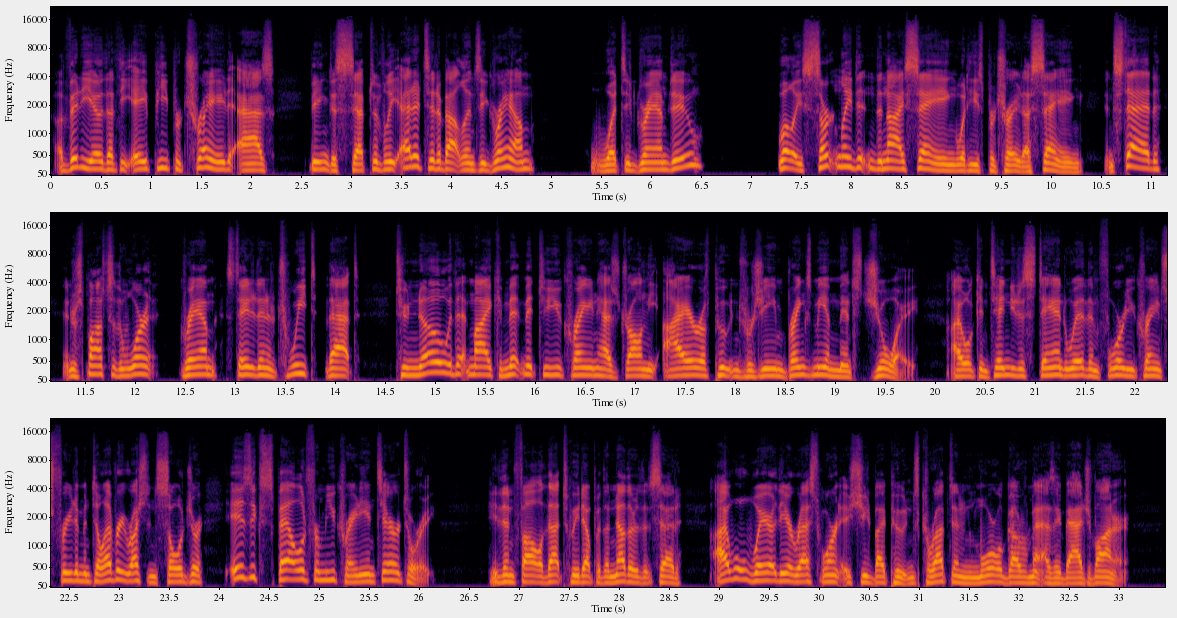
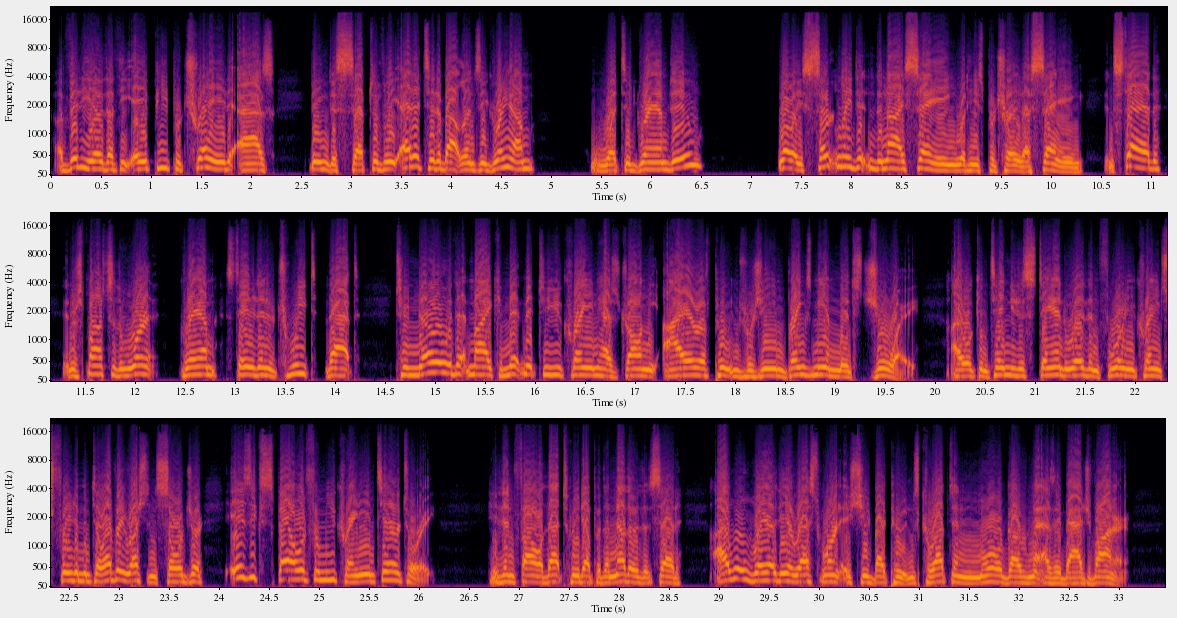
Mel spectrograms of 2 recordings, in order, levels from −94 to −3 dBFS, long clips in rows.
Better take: first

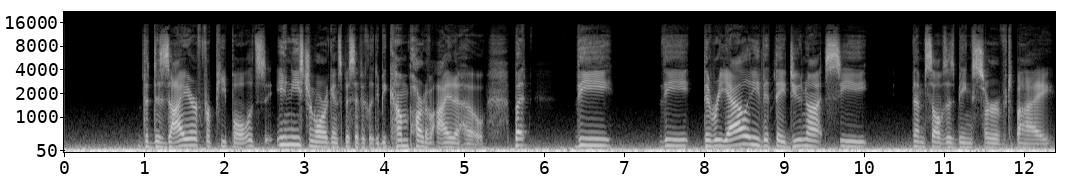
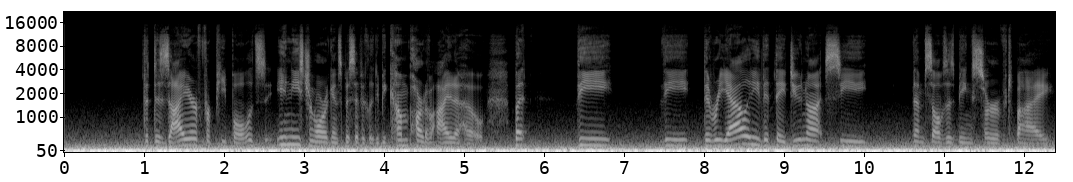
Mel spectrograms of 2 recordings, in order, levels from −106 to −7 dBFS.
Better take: first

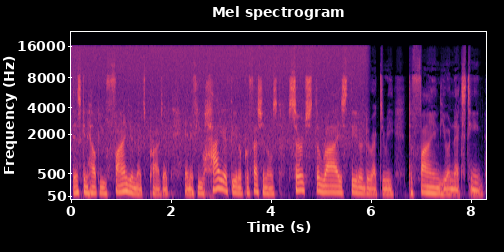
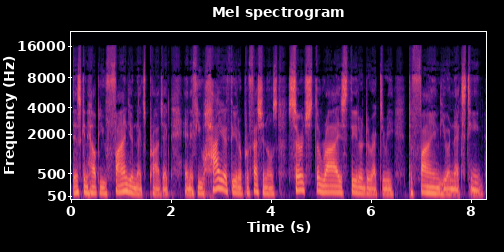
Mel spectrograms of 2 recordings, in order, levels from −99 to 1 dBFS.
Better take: second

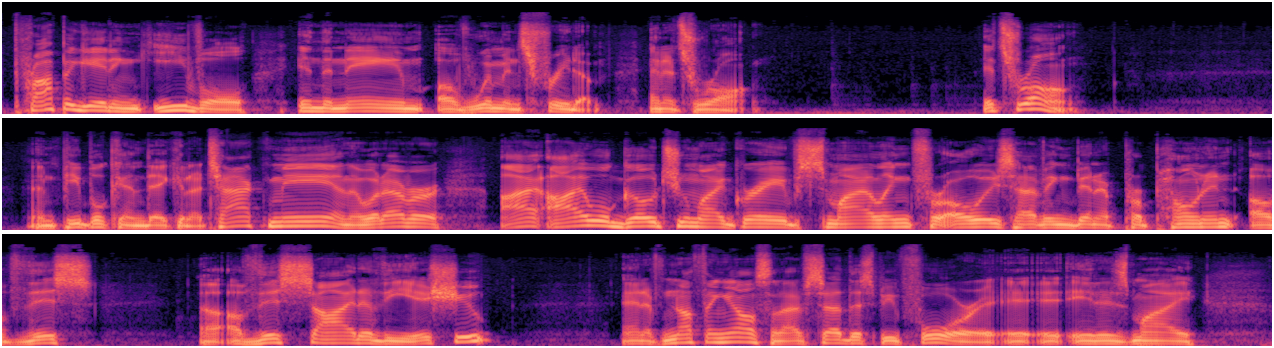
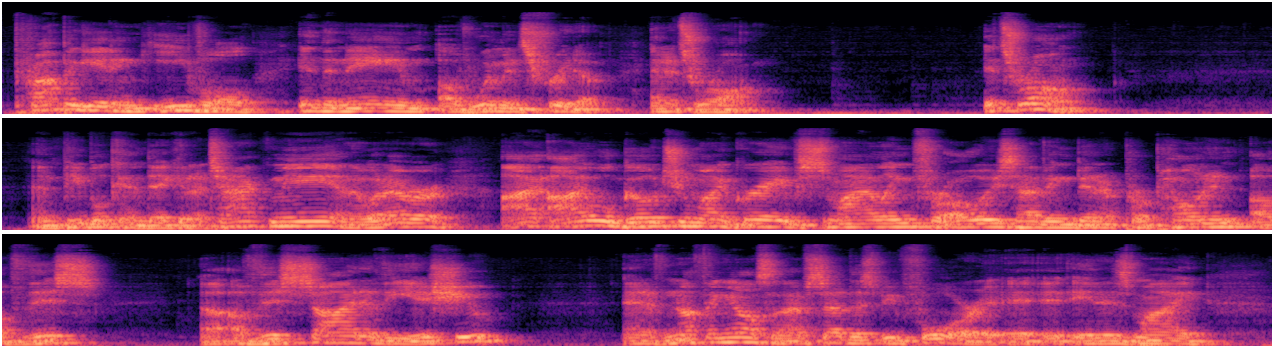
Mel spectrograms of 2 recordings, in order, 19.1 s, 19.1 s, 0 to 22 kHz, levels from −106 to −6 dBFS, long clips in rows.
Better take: first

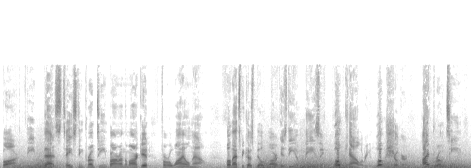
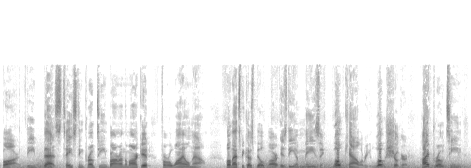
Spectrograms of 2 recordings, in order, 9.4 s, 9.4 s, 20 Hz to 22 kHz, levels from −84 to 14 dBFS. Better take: second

